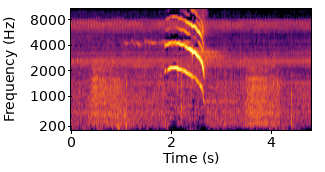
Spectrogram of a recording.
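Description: A bird's loud whistled call, once, about two seconds in: a single note of under a second that rises slightly, then sweeps steeply down in pitch.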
